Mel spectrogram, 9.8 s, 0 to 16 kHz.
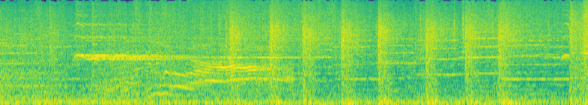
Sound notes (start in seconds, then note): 1.6 Malcontent rings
